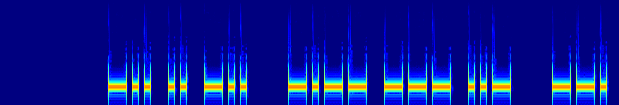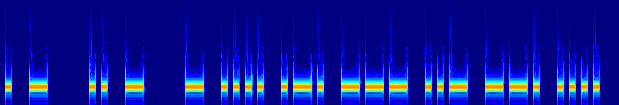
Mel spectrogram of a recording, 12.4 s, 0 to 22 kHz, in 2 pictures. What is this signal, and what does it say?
Morse code, heard as a keyed tone, about 20 wpm, 700 Hz. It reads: DID YOU GET IT THROUGH
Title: Sentences from Top 1300 Words 20wpm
